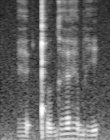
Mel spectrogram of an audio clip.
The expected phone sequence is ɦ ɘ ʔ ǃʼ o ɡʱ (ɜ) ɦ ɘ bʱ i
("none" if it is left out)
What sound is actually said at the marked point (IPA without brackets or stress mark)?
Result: ɜ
